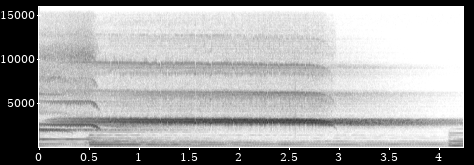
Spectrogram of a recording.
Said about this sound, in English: I imagined his dry lips around the whistle and the dispirited emergency crew's layers of rubble above him, leaping up, shouting, "Someone's down there! Someone's down there!"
